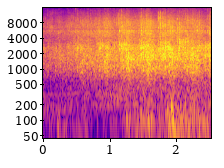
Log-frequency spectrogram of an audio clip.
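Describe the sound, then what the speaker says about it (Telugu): A church congregation at a Good Friday worship service claps together in a dense, steady wash of applause that holds at a fairly loud level and carries no speech. "చప్పట్లు కొట్టండి అందరూ గట్టిగా."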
